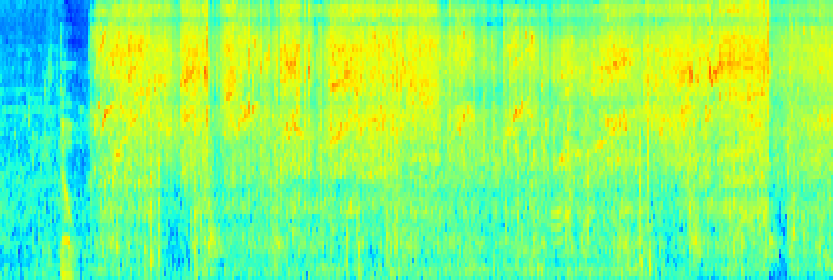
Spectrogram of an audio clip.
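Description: Small electric motors whine loudly as toy trucks race over pavement.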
